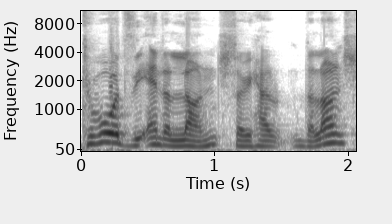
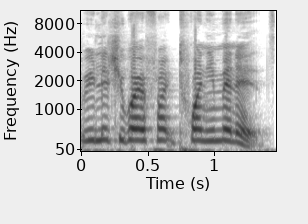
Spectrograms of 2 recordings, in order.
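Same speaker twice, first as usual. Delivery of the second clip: ordinary delivery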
